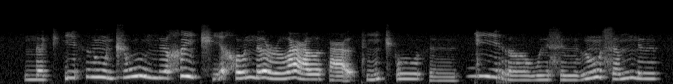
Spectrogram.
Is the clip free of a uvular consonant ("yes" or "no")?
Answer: no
